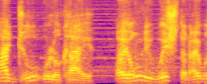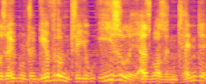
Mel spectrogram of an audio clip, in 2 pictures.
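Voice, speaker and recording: A man's put-on character voice, fairly low in pitch and fairly quick, with clear music in the background. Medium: video game. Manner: formal, measured.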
